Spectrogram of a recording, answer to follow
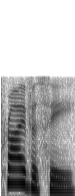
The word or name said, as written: privacy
